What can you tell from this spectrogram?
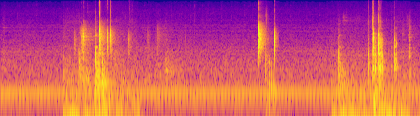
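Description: Billiard balls clacking on a pool table: a cue tip striking the cue ball and balls knocking together, in three quick clusters of sharp clicks, over a low steady hum.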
